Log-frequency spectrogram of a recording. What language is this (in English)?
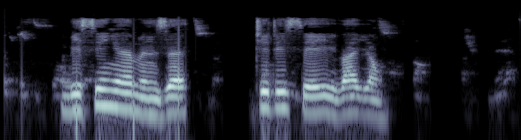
Bebele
